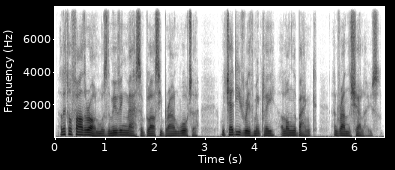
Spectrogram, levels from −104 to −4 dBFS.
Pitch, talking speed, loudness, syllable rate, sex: 125 Hz, 200 wpm, -18 LUFS, 5.9 syllables/s, male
